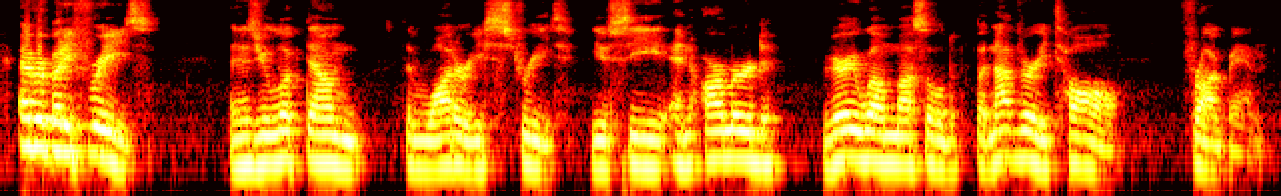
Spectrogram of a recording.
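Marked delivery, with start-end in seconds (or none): 0.1-1.1 booming, high, loud, croaking frog-like yell. As game master, voice someone down the street yelling an order, loud croaking yell. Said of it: "another even louder croaking voice yell".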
